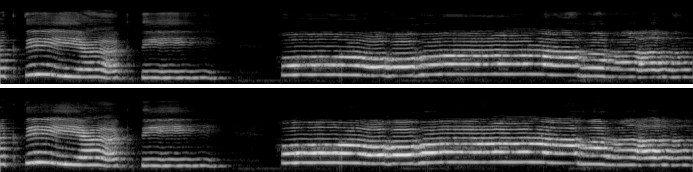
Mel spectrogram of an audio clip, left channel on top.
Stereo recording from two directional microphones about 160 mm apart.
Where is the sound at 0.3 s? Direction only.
20° left (ahead or behind).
